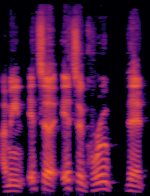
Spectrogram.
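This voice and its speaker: An American man hosting a conversational sports show, speaking in a halting way and repeating words as he gathers his thoughts. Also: mid-range voice, slightly rough. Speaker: sports podcast host.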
